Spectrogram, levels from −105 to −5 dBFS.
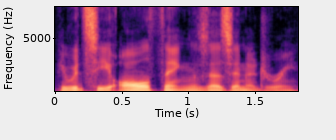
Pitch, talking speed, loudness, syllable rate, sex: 90 Hz, 295 wpm, -18 LUFS, 5.0 syllables/s, male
